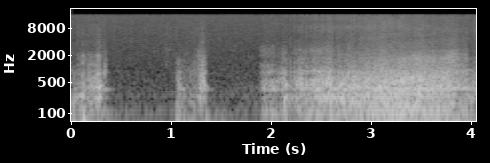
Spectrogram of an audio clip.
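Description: Long dark-painted nails and fingertips of both hands scratch and brush across a large, soft, porous black foam windscreen over a microphone. Short muffled bursts of scratching give way to a steady, swelling low rustle. The sound is a deep, rumbling brush with almost no bright content.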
